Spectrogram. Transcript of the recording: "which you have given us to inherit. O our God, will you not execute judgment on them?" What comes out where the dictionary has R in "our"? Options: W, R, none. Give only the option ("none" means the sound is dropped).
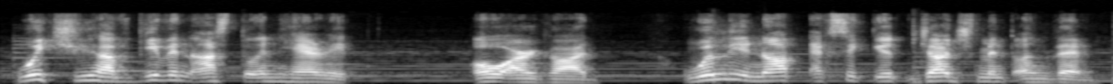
R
